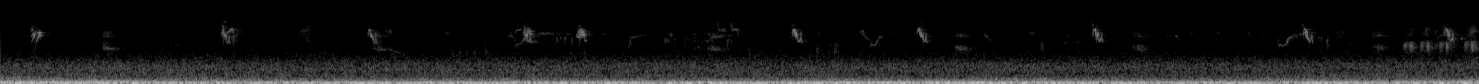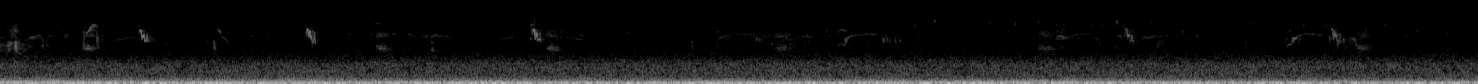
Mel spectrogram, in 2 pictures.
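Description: Small birds chirping in many short, scattered calls throughout, over a steady low rumble.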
